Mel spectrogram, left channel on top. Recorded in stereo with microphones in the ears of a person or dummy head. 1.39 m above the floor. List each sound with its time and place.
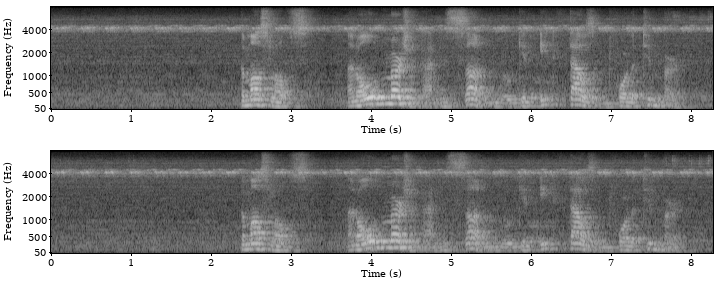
0.0 s an insect: 65° right (ahead or behind), 1.4 m
2.4 s a man speaking: 15° left (ahead or behind), 0.6 m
